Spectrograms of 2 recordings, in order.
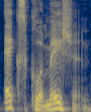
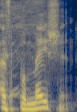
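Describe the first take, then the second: First: The word begins with an 'excl' sound. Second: The word begins with an 'espl' sound. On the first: The speaker calls it right. "that word is exclamation" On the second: The speaker calls it wrong. "It's not esplamation"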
